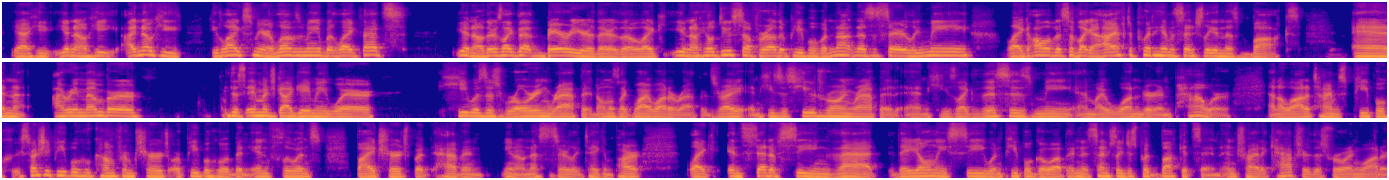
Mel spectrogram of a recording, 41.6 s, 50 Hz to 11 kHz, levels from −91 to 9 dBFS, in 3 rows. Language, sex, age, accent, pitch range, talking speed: English, male, 30-49, American, 120-145 Hz, 205 wpm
